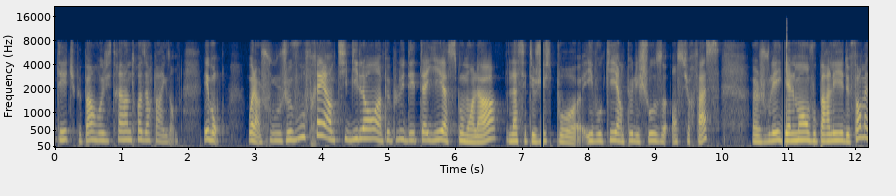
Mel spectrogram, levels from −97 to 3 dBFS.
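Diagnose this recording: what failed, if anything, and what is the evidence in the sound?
Packet loss on an ADPCM call, at the network stage, appears twice: at 7.28 to 7.33 s and at 10.90 to 10.99 s. Each time about 40 ms of speech drops out abruptly into silence, which fits roughly two lost packets. Because the decoder keeps adapting its predictor and step size from received data, the gap leaves its state out of line with the sender's, and the speech resumes distorted until it re-converges. The G.722 wideband coding itself carries clear speech.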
